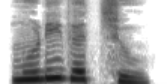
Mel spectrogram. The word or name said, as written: ಮುಡಿಗಚ್ಚು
